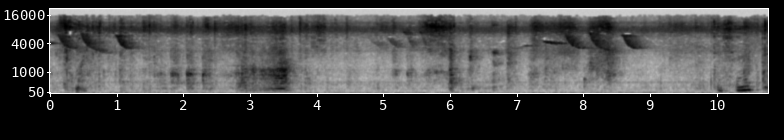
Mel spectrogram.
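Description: A bird calling: a quick phrase of three or four falling whistled notes at the start, repeated the same way about eight seconds in. Between the calls there is faint rustling and a brief low murmur of a voice.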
